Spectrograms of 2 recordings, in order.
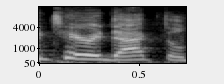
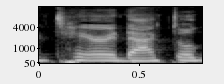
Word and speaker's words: pterodactyl: You know why you can't hear a pterodactyl going to the bathroom? Why, Tricia? Because the P is silent.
